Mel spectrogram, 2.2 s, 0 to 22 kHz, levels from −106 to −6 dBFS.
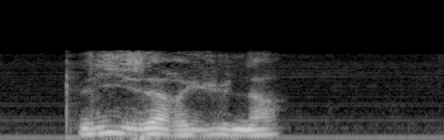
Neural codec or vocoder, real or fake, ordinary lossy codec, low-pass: none; real; Opus, 24 kbps; 5.4 kHz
